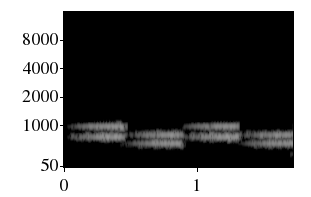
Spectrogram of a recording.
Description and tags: siren-02-feeling
I made it just because I made it... A little smoother than the others, you could like it if you didn't enjoyed the others.
This one could be better if you edit it to your scenario, because I know, it's not really a siren... :)
This sound made with LMMS is good for short movies.
I hope you to enjoy this, if you need some variant I can make it for you, just ask me.
---------- TECHNICAL ----------
Common:
- Duration: 1 sec 718 ms
- MIME type: audio/vorbis
- Endianness: Little endian
Audio:
- Channel: stereo
siren, smooth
